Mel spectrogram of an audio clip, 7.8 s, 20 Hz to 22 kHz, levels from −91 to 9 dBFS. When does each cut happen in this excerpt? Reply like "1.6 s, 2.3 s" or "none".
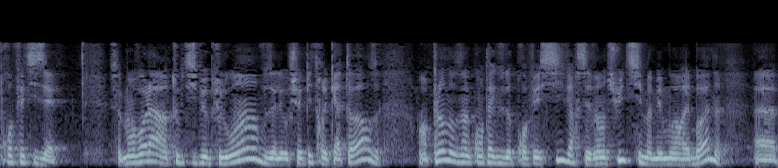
none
